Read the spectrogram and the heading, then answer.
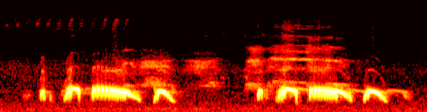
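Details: Decoy spotted dove calling to draw in wild doves, two full phrases about three seconds apart, each a short note, an arched coo, a trembling drawn-out coo and a closing falling coo; mellow, low-pitched.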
